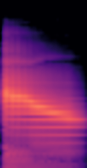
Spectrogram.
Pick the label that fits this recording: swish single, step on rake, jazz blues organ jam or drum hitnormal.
step on rake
